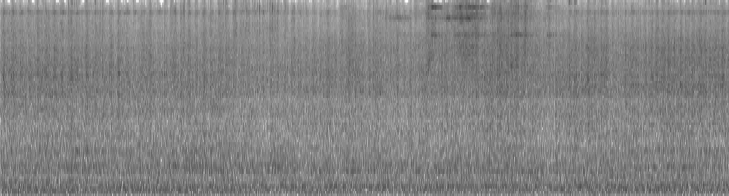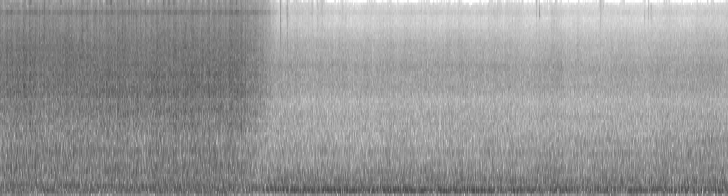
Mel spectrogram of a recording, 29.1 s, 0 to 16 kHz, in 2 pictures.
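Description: Vereina car-shuttle train of the Rhaetian Railway running through a tunnel, heard from inside a car carried on one of its wagons: a steady rumble and rattle of wheels on rail. About 20 seconds in, the hissy upper part of the noise drops away and a deeper rumble is left.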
